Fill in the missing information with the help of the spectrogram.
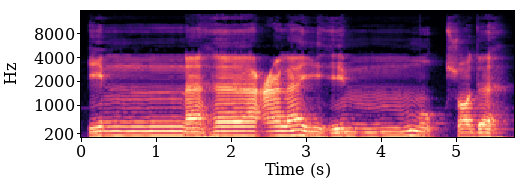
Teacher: nun bertasydid, dengung lama. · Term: bacaan gunnah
